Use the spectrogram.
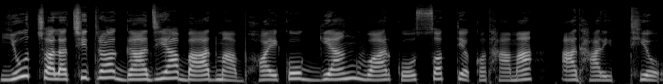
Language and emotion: Nepali, neutral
